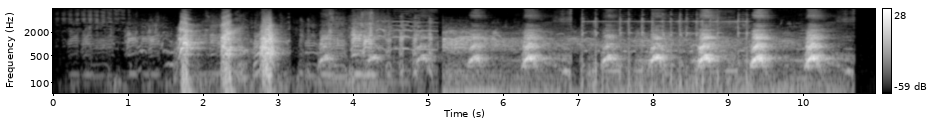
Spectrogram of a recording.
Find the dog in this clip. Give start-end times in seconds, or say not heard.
1.6-10.4.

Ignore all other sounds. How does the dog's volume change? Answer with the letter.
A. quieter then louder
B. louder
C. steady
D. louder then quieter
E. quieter
A.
